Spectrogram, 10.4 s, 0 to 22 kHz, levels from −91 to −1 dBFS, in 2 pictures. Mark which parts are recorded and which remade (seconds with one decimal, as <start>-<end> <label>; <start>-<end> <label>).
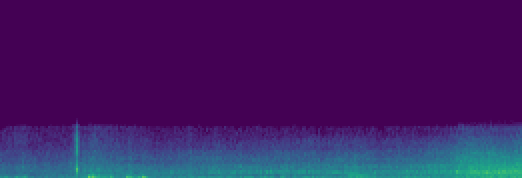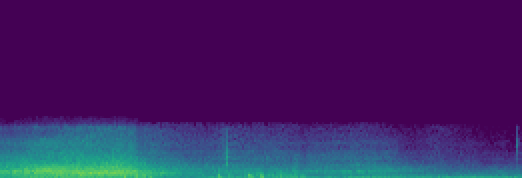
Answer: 0.0-10.4 remade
